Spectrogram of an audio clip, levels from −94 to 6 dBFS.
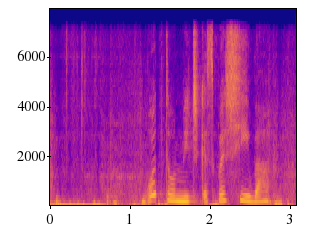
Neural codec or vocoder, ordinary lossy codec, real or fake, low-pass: codec, 16 kHz, 0.5 kbps, X-Codec, HuBERT features, trained on LibriSpeech; none; fake; 7.2 kHz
